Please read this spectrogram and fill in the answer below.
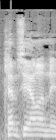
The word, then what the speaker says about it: Klebsiella: Yeah, it's Klebsiella, you know, you got it precise.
